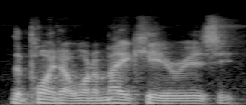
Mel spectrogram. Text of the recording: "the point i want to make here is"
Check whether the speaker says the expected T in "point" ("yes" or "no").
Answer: no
